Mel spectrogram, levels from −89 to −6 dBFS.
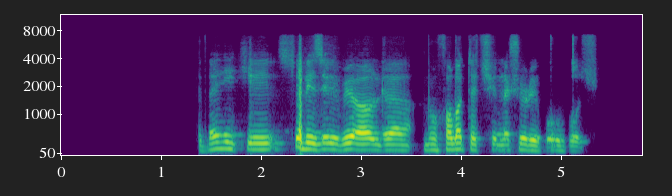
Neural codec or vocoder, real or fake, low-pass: codec, 16 kHz, 0.5 kbps, X-Codec, HuBERT features, trained on balanced general audio; fake; 7.2 kHz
